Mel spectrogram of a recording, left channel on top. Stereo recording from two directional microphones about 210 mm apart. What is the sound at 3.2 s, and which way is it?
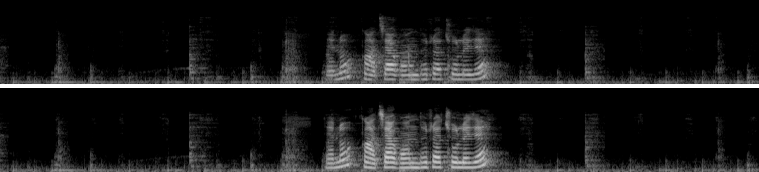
Speech, 50° right (ahead or behind).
